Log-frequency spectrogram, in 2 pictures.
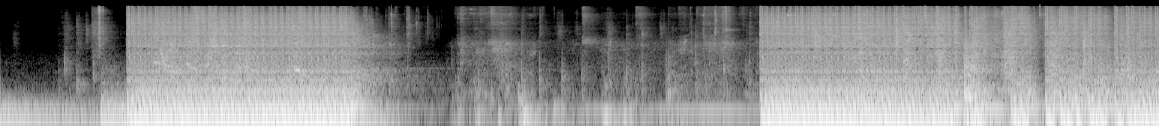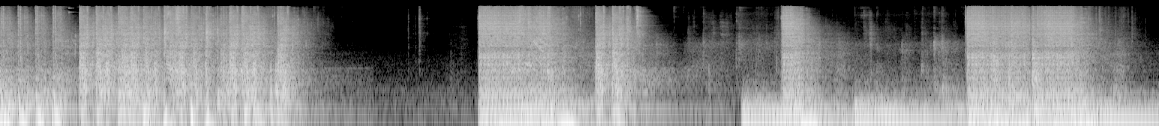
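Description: Bursts of rapid automatic gunfire: a first burst about two seconds in, a long run of fire lasting several seconds from about a third of the way in, then after a brief silence several shorter bursts near the end.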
